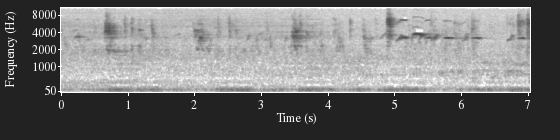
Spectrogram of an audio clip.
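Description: Faint small birds chirping in short, scattered calls, with a quick run of chirps about five seconds in, over a low background hum.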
